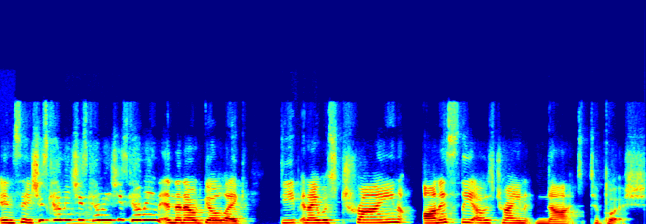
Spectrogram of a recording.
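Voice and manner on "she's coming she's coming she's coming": very high-pitched, rushed, panicky voice. A speaker retells giving birth, repeating what she said between pushes, imitating her high panic voice. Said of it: "I would go high pitch, almost like a panic voice".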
